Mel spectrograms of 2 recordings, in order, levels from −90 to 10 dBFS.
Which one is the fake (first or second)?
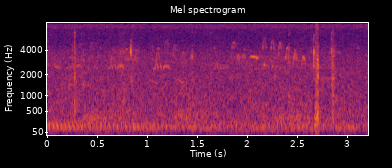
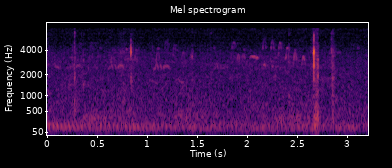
second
